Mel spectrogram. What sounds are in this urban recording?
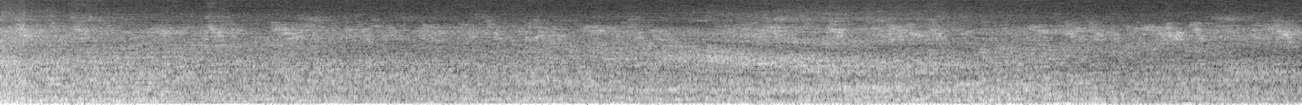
background noise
